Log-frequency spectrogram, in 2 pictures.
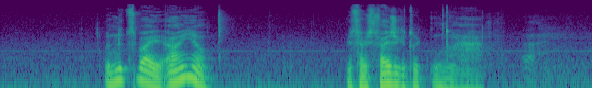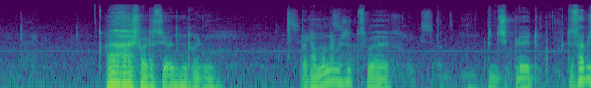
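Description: A man talks to himself in short, thoughtful bursts, close by.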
